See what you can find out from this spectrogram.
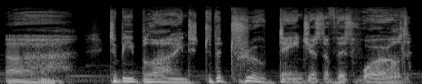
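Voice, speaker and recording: A man voicing a grim, solemn undead swordsman from a video game, speaking in a measured, dramatic way over music. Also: low-pitched, animated, fairly bright tone, exaggerated voice. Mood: weary gravity. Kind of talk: video game character voice acting.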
